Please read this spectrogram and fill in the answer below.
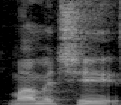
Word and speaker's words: Mamekyi: That ain't no I CH know, there. but that's the trick of it.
